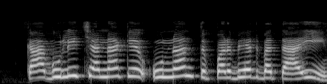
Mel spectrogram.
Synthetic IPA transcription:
kabulit͡ʃənakeʔunənt̪pəɾbʱed̪bət̪ai

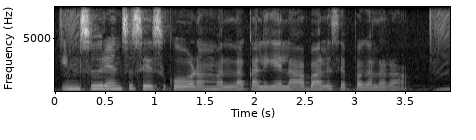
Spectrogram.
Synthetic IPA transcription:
insuːɾensse̞ːsukɔːʋɐɽɐmʋɐlːɐkɐliɡeːlaːbʱaːlɐsɛpːɐɡɐlɐɾaː

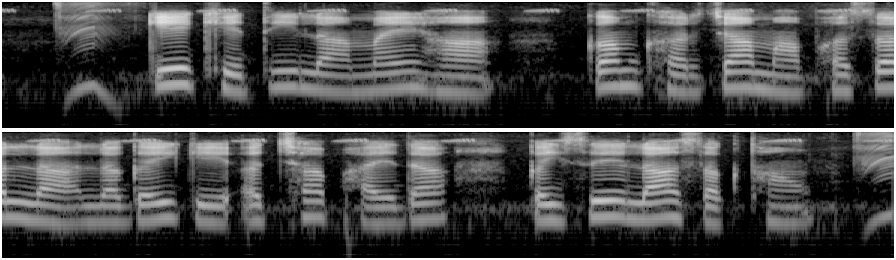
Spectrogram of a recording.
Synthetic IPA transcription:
keːkʰeːt̪ilaːmɛ̃ɦã | kəmkʰəɾt͡ʃamãpʰəsəlːaːləɡəikeʔɐtːʃʰapʰaːɪd̪akəɪselaːsəkt̪ʰaɦũː

